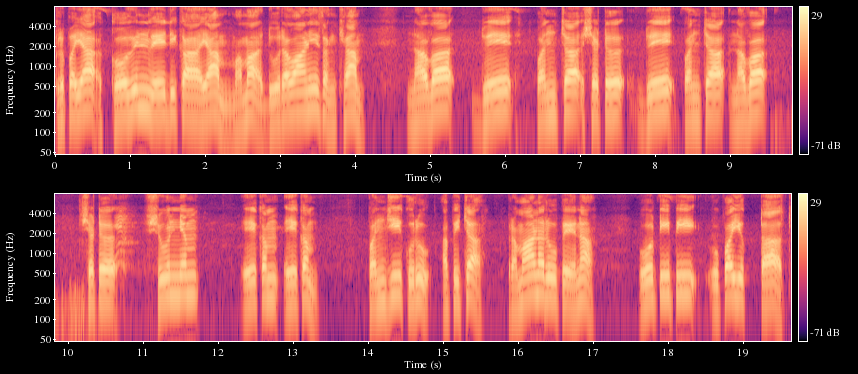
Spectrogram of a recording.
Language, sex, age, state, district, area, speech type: Sanskrit, male, 18-30, Karnataka, Raichur, urban, read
